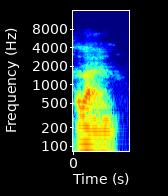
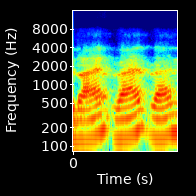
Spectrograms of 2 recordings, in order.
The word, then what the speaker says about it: rayon: So first is Ryan. Silk is रेयन a बोलते हैं actually. रायन international, वो तो स्कूल है, उसका प्रोनाउंसिएशन इसको बोलते हैं रेयन.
